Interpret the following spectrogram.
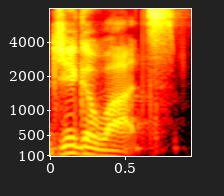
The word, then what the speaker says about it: gigawatts: can see Christopher L he pronounces it jigawatts in the movie yeah you give up is it like 98 I don't know no what is it 1.21 gigawatts oh yeah I wouldn't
